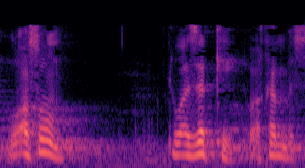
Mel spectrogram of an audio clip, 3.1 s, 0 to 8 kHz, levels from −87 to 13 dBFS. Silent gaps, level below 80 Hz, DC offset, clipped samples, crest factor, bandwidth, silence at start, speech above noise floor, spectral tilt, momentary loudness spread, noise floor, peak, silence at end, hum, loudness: none; -56 dBFS; under 0.1%; under 0.1%; 18 dB; 5.4 kHz; 0 s; 26 dB; -11.5 dB/octave; 16 LU; -50 dBFS; -8 dBFS; 0 s; none; -25 LUFS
